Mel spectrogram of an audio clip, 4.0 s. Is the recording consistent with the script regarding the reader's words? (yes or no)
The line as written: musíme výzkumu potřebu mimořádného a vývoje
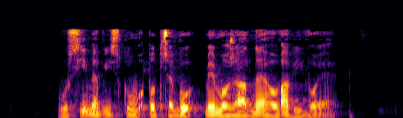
yes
